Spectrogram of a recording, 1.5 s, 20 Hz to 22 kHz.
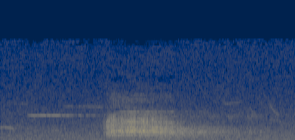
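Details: A roe deer barks once near Morpeth, Northumberland, August 2012: one loud, rough, broadband bark about half a second long, set against quiet countryside hiss with a thin bird note.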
